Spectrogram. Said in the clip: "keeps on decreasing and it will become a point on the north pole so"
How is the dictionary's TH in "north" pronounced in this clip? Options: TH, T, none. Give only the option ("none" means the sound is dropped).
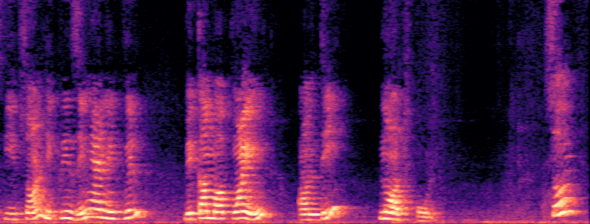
T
